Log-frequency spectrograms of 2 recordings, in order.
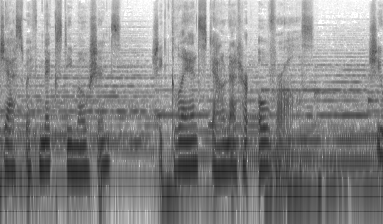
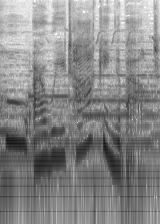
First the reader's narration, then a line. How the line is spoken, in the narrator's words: gasped her chum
